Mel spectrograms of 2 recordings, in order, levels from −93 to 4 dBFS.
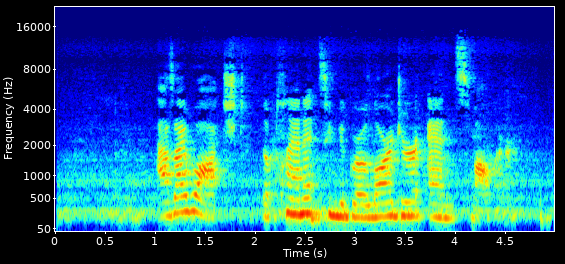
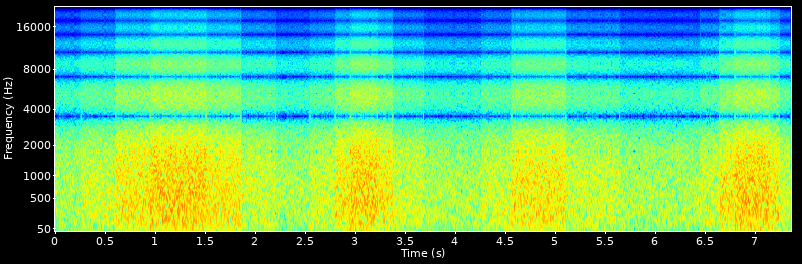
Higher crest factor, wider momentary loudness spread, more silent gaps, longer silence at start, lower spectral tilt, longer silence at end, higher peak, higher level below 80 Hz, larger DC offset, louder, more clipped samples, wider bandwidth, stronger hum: about the same, 16 dB vs 12 dB; first, 15 LU vs 12 LU; neither; about the same, 0.05 s vs 0 s; first, -5 dB/octave vs -3.5 dB/octave; about the same, 0 s vs 0 s; about the same, -4 dBFS vs -6 dBFS; second, -62 dBFS vs -38 dBFS; second, under 0.1% vs 0.8%; about the same, -18 LUFS vs -18 LUFS; neither; second, 12.5 kHz vs over 20 kHz; neither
